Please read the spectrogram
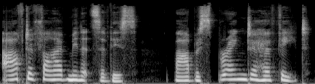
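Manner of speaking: plain reading voice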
